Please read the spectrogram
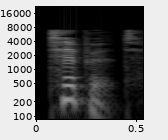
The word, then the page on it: tippet: British English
